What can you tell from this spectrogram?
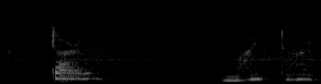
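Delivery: very soft, fading near whisper; tender recital sinking into silence; hushed poem ending. Acted. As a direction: let the last lines die away with long pauses. Closing lines of the poem.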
